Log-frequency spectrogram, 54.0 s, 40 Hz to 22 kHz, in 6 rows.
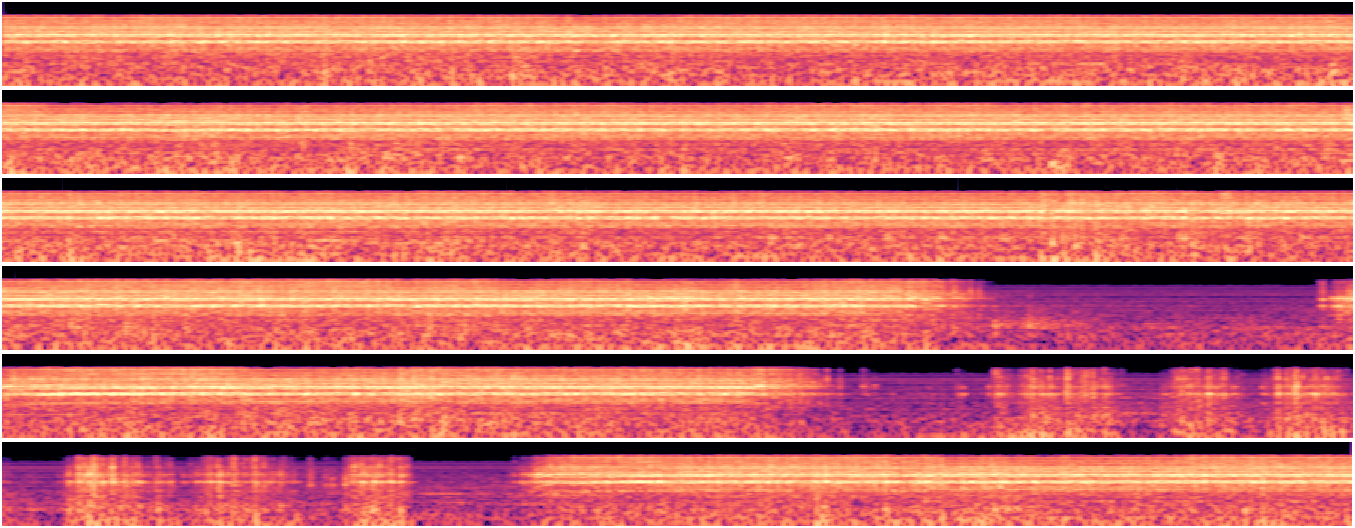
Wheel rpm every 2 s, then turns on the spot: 160, 160, 160, 160, 160, 160, 160, 160, 160, 160, 160, 160, 160, 160, 160, 160, 100, 10, 130, 160, 90, 20, 20, 20, 90, 160, 160.
42-48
